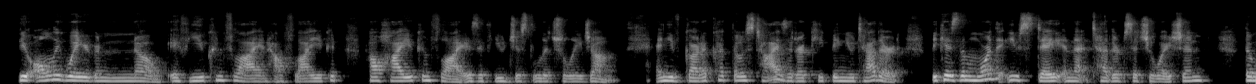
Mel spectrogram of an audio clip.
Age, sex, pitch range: 30-49, female, 145-185 Hz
